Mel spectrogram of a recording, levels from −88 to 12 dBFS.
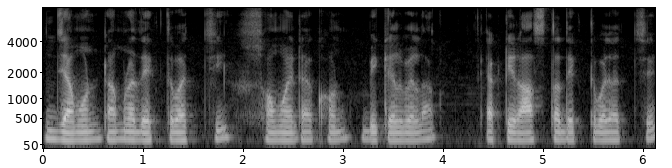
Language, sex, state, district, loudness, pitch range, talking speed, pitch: Bengali, male, Jharkhand, Sahebganj, -22 LUFS, 115-125 Hz, 125 wpm, 115 Hz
